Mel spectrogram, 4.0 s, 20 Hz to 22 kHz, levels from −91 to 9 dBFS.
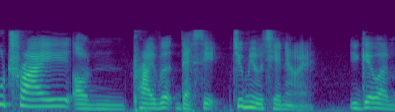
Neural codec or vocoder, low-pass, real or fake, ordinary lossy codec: none; 7.2 kHz; real; MP3, 48 kbps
